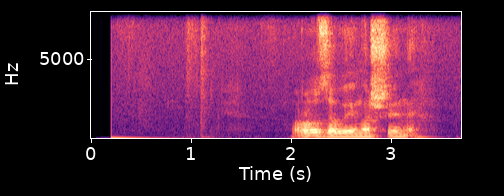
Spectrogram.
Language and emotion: Russian, neutral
